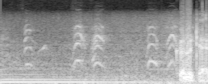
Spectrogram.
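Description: A series of short, high whimpering cries, each rising and falling in pitch, over a steady low hum, with a louder cry near the end.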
